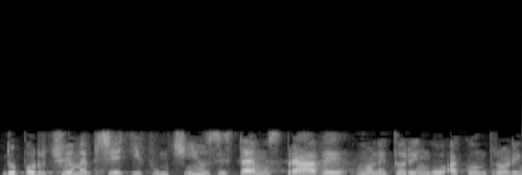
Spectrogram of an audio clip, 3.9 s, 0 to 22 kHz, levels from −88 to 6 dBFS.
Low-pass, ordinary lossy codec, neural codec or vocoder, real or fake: 5.4 kHz; none; none; real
